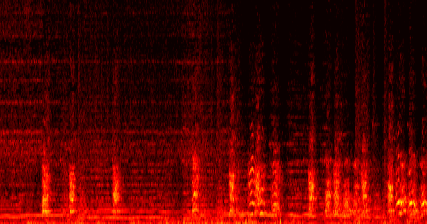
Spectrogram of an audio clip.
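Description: Dogs barking at a monitor lizard in the water: single barks at first, then coming faster and overlapping in the second half, with a few higher yips, over background music.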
